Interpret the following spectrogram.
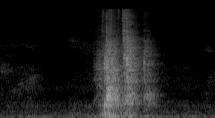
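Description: A short burst of rustling noise about a second in, lasting about half a second with two swells.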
